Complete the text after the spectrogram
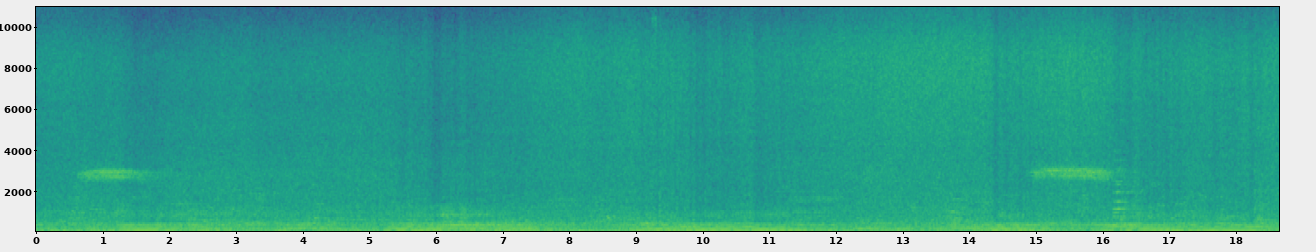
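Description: A crowd of people chatters in the background, outdoors.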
